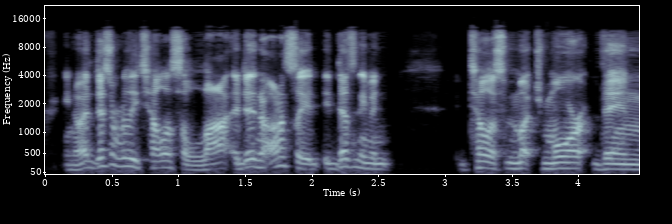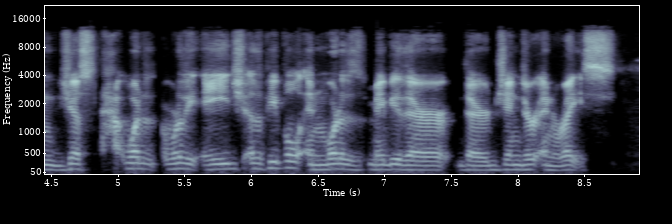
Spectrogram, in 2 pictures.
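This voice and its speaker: A man's bright, sharp voice at medium pitch and a fairly quick pace, with lively intonation and a dry, close sound with no echo. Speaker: podcast host and ministry leader. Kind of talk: casual podcast discussion. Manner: halting, with fillers and restarts.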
